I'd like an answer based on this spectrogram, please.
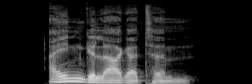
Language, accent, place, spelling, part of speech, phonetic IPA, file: German, Germany, Berlin, eingelagertem, adjective, [ˈaɪ̯nɡəˌlaːɡɐtəm], De-eingelagertem.ogg
- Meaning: strong dative masculine/neuter singular of eingelagert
